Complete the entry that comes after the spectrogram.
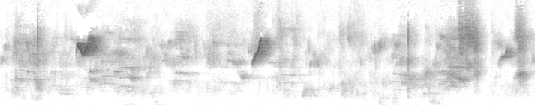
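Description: Birds chirping and calling in the tree canopy: a run of short high chirps, with two louder rising chirps about a second and a half and four and a half seconds in.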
